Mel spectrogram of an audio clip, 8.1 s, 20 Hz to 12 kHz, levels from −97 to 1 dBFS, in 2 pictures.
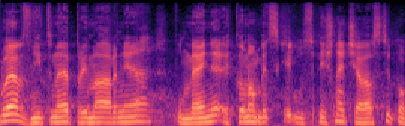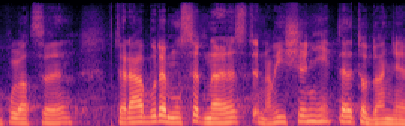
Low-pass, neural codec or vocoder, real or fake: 10.8 kHz; codec, 24 kHz, 1 kbps, SNAC; fake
